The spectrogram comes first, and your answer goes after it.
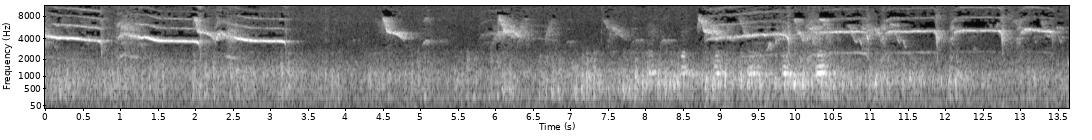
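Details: Baby monkey calling its father for comfort: opening series of arching, squealing whines, a quieter middle with brief high chirps, then a long string of loud, sustained, overtone-rich cries over mid-range background noise.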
